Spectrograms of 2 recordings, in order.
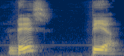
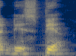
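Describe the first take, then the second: First: "डिस्पियर" slowly as dis, pause, pia; split into syllables. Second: Said in the usual way. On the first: Shown as a demonstration. Teacher showing two syllables, "डिस्पियर" split slowly. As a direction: break "डिस्पियर" in two with a clear gap. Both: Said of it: "दूसरा syllable इसका डिस्पिया".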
